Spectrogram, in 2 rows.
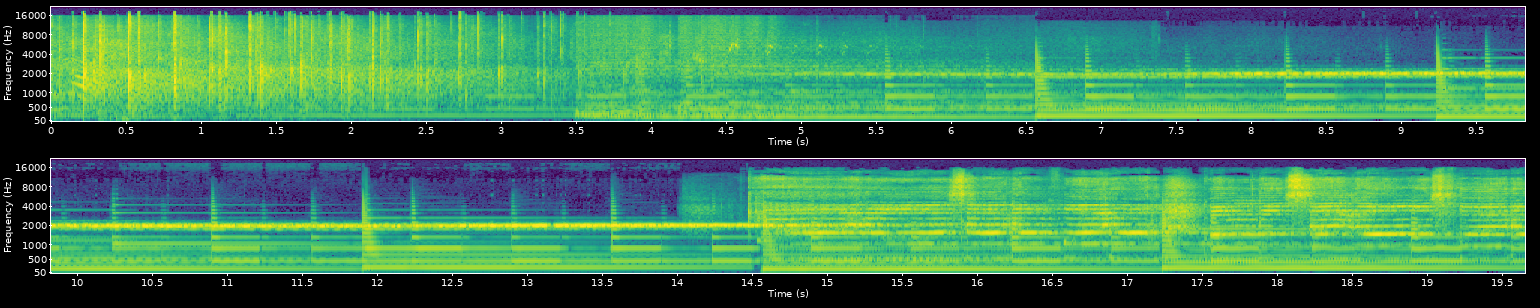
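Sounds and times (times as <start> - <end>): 
audience applause: 0.0 - 4.5
sustained electronic chords: 1.8 - 19.6
steady low tone: 3.5 - 18.0.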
